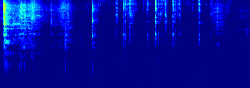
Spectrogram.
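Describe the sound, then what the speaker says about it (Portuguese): Homemade coalho cheese curd being stirred with whey and salt: soft, wet sloshing and scraping from a utensil in a bowl, with a few light clinks, close and quiet, with no talking. "E dou uma mexida só para misturar tudo,"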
